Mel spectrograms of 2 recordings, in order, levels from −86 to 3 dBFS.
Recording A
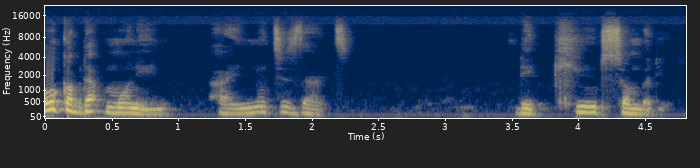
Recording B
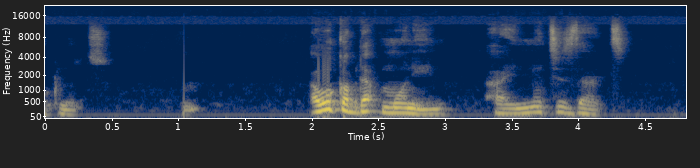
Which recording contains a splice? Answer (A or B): B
